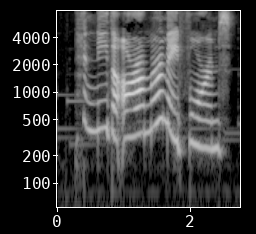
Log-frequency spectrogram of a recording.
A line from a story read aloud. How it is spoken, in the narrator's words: cried Ellie, as they both looked on in horror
